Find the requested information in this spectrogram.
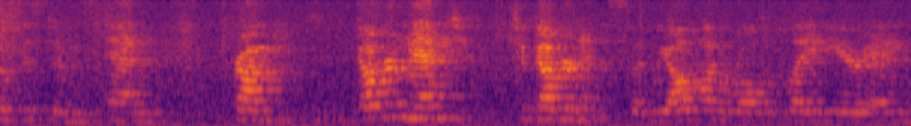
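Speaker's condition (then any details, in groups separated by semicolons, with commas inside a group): No condition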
